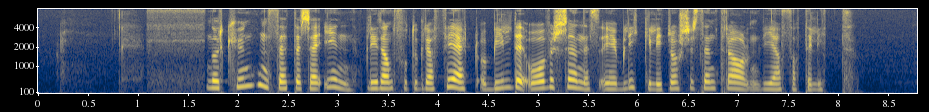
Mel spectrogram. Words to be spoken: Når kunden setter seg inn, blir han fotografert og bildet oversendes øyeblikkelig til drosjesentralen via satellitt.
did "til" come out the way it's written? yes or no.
no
